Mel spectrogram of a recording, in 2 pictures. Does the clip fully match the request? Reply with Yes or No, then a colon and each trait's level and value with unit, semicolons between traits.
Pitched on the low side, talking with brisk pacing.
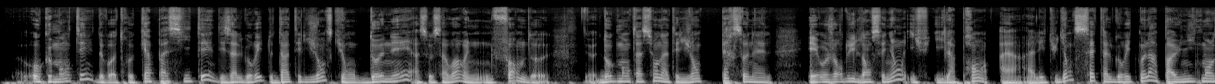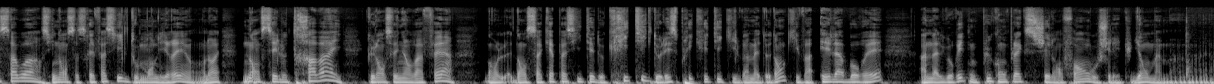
No: low, 100 Hz; average, 195 wpm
